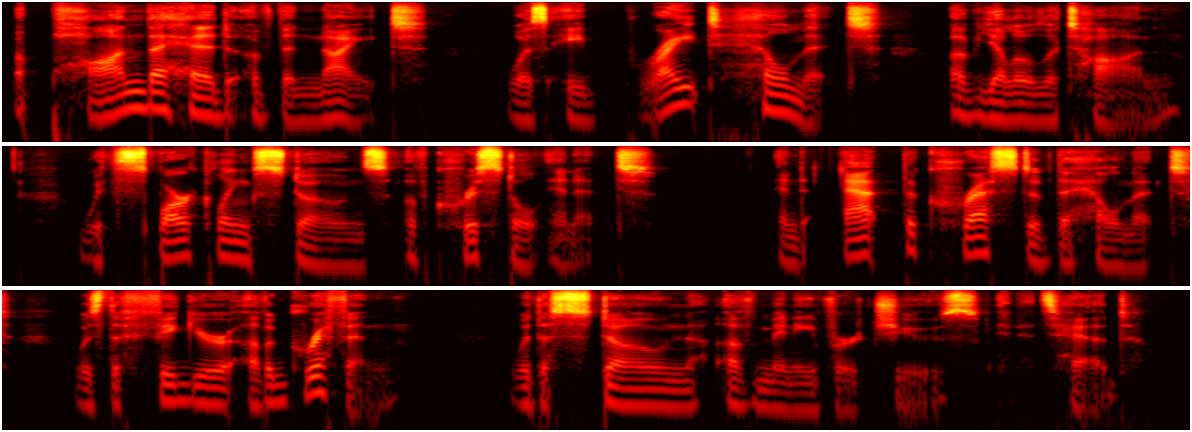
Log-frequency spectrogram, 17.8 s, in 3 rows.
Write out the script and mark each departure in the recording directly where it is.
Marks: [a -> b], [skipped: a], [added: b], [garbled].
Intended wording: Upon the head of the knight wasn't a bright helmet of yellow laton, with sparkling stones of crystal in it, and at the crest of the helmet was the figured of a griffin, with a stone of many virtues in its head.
Upon the head of the knight [wasn't -> was] a bright helmet of yellow laton, with sparkling stones of crystal in it, and at the crest of the helmet was the [figured -> figure] of a griffin, with a stone of many virtues in its head.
